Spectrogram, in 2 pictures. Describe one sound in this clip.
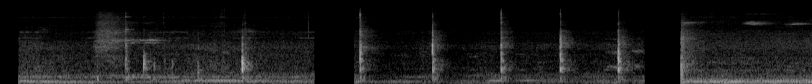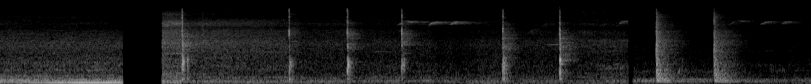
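A blade chops into wood with sharp knocks.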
